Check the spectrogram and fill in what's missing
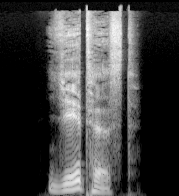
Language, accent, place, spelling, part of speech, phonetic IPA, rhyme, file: German, Germany, Berlin, jätest, verb, [ˈjɛːtəst], -ɛːtəst, De-jätest.ogg
- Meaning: inflection of jäten: 1. second-person singular present 2. second-person singular subjunctive I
